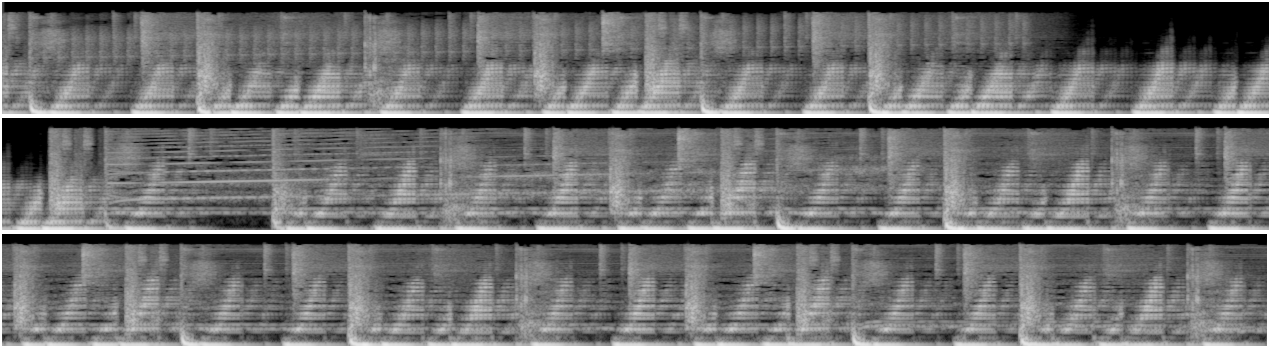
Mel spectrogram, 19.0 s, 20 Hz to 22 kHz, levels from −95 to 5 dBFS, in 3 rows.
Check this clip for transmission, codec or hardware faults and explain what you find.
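No faults turned up when I checked this clip.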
